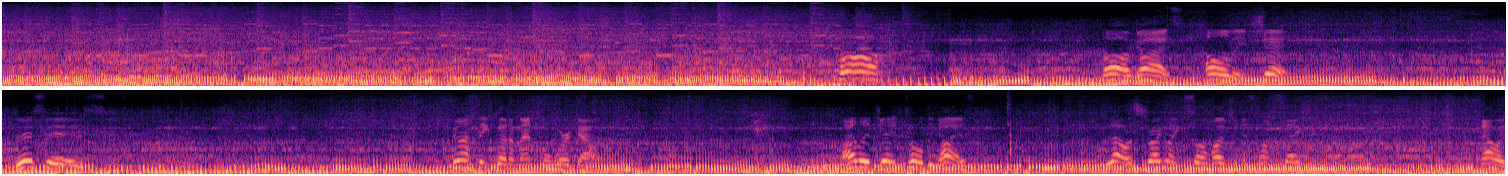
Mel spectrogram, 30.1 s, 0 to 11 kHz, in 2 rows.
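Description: Music for about the first nine seconds, then a Yamaha WR250R's single-cylinder four-stroke engine picked up close at the handlebars. The engine revs up and falls back again and again while the bike climbs a rocky trail.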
